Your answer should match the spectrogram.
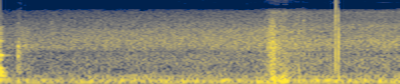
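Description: Steady low rumble of outdoor background noise, with two faint short clicks about a second and a half in.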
